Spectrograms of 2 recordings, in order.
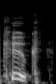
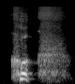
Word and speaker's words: Cook: Who I kept calling Kook. And Kook. She corrected us. It's Kat Cook. That's how her name is pronounced.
